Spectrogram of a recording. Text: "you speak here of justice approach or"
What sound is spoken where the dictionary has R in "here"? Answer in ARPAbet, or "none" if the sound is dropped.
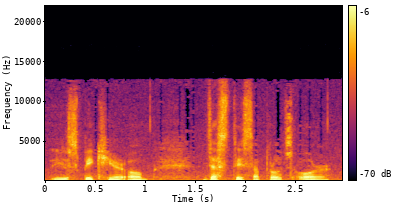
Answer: R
